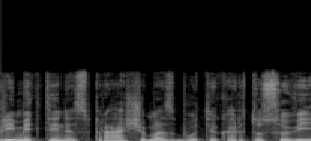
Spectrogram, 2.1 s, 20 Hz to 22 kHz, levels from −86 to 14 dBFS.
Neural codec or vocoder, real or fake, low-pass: none; real; 10.8 kHz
